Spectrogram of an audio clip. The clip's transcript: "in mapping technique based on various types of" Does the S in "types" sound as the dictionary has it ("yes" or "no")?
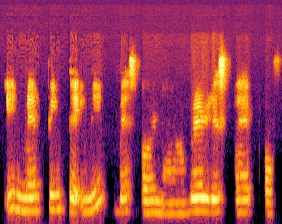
no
